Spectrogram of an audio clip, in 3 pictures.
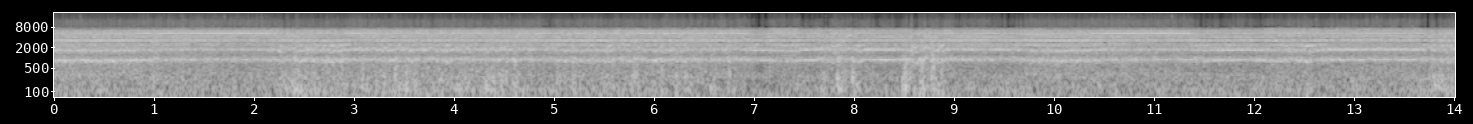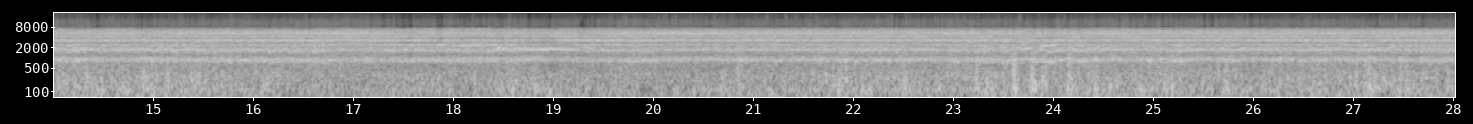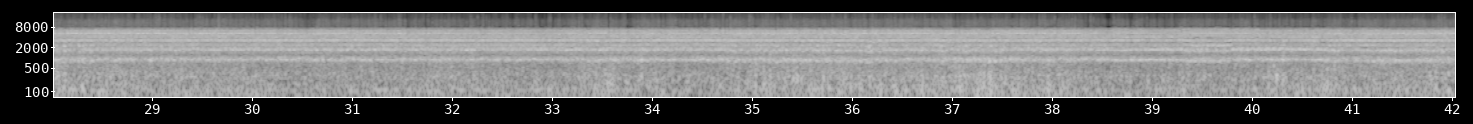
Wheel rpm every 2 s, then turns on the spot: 220, 230, 230, 230, 220, 230, 230, 230, 220, 220, 230, 220, 230, 230, 230, 230, 230, 230, 220, 230, 220.
none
